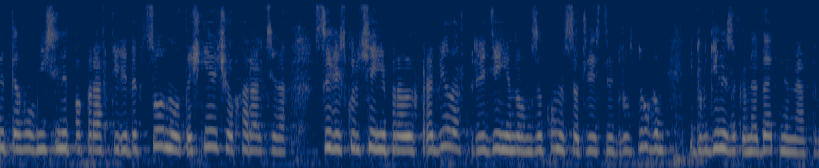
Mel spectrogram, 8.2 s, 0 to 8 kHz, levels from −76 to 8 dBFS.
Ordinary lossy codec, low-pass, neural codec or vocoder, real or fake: Opus, 64 kbps; 7.2 kHz; codec, 44.1 kHz, 3.4 kbps, Pupu-Codec; fake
